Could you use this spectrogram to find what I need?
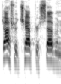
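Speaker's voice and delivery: usual speaking voice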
